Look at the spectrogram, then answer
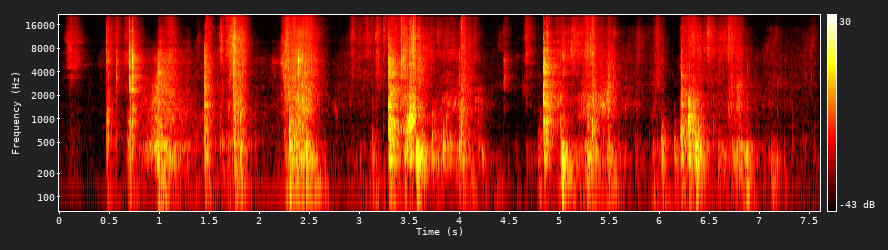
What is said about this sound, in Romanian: Iar acum voi amesteca cu o lingură de lemn.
